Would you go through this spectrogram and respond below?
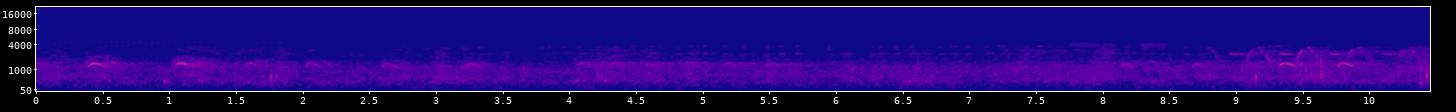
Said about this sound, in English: It's a crow.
